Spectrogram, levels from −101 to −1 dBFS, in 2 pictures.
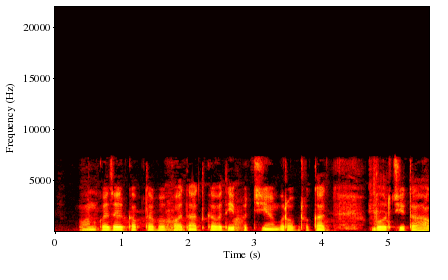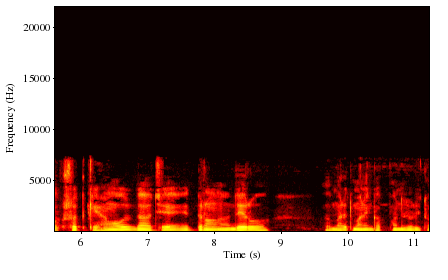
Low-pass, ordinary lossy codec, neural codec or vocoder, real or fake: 7.2 kHz; AAC, 48 kbps; none; real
